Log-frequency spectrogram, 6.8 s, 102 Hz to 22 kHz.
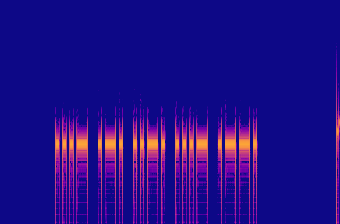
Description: Morse code, heard as a keyed tone, about 17 wpm, 700 Hz. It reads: VRFVP
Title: Code Groups - 5 Letters - 17wpm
